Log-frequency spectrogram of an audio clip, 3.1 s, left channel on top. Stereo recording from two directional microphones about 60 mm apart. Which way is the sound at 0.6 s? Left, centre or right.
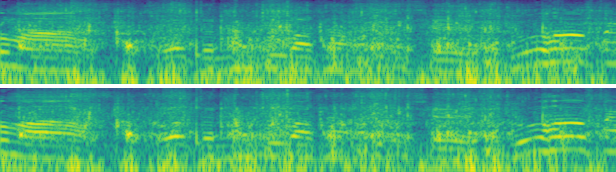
Left.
